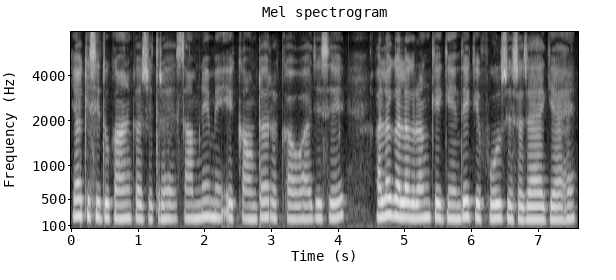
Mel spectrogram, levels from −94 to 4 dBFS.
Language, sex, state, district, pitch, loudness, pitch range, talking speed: Hindi, female, Jharkhand, Deoghar, 215 Hz, -14 LUFS, 205-225 Hz, 195 wpm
